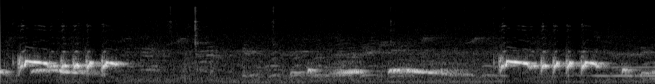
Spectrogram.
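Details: Perkutut (zebra dove) singing gacor as a training master for birds not yet singing well, Indonesia, Independence Day. Two loud bursts of quick stuttered coos frame a run of lower, softer sliding coos.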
